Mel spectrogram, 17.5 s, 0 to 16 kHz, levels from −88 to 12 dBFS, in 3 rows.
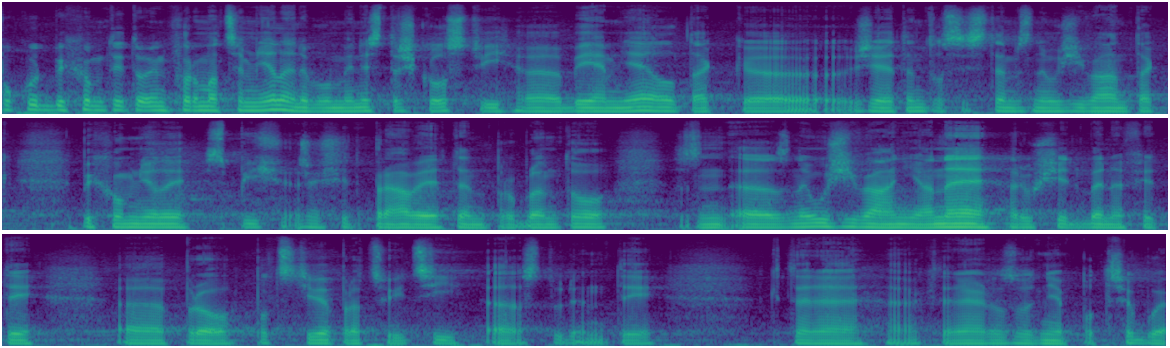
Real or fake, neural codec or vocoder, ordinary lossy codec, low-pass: real; none; AAC, 96 kbps; 14.4 kHz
